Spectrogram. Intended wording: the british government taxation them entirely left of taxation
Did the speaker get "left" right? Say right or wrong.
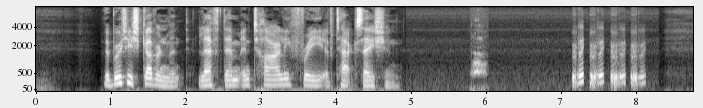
wrong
